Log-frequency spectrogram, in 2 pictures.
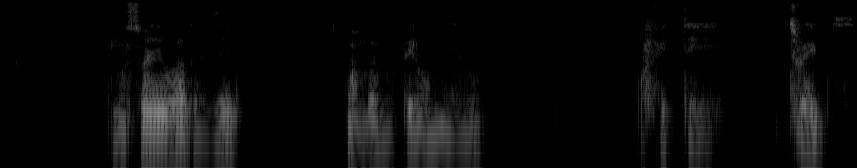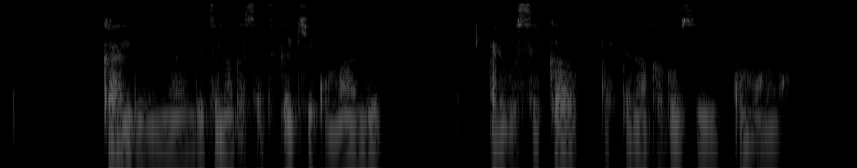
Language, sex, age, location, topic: Kinyarwanda, male, 36-49, Kigali, health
